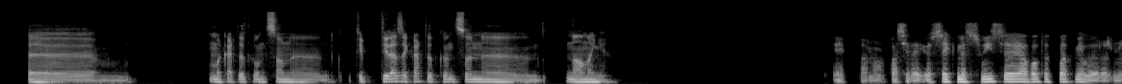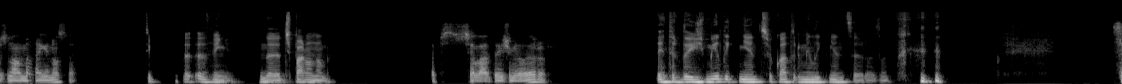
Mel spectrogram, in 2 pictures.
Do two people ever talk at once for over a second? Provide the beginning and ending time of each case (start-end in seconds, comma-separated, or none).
none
